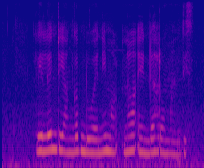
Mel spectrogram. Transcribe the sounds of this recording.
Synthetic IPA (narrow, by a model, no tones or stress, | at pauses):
lilɪndiaŋɡʊp̚nduwenimanɔʔendahromant̪ɪs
